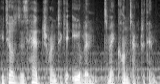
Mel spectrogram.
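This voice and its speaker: A man narrates an audio story from a script. His voice sits on the low side. Clear background noise is audible behind him. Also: brisk. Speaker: audiobook reader.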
